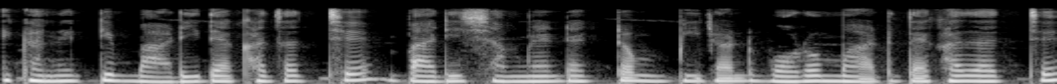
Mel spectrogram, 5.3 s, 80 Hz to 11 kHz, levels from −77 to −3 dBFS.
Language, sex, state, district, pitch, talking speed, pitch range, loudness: Bengali, female, West Bengal, Paschim Medinipur, 200 Hz, 145 wpm, 185-205 Hz, -17 LUFS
